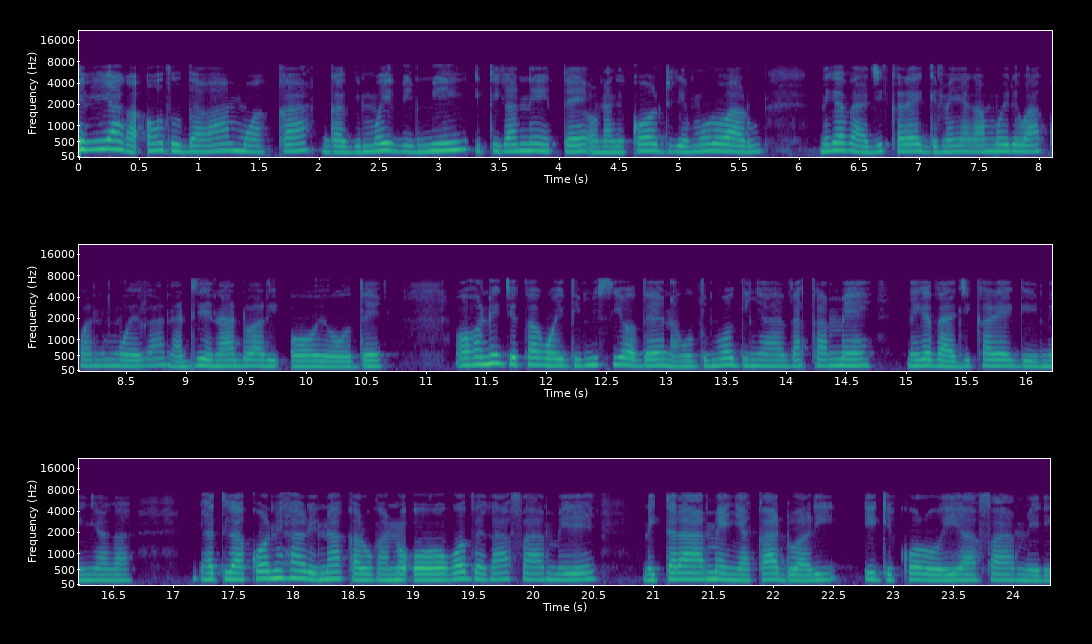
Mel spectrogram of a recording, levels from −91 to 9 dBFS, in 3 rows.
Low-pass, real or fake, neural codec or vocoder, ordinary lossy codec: 7.2 kHz; fake; codec, 16 kHz, 16 kbps, FunCodec, trained on LibriTTS, 50 frames a second; Opus, 64 kbps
